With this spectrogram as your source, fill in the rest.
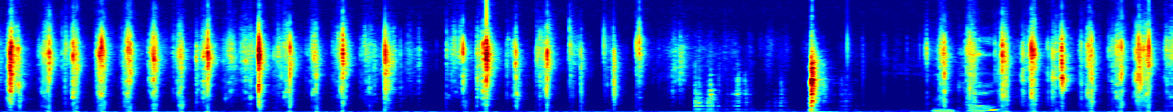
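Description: Antique Anatomy Tarot cards shuffled by hand in steady rapid riffles and taps for most of the stretch, with a short pause, while a voice speaks briefly over them.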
